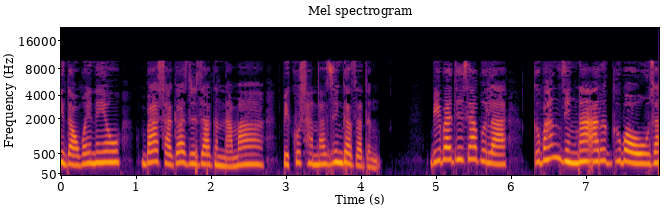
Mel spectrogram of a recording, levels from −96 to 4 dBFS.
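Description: Throughout, the speech sounds dull and plainly warbling, with nothing above 9.8 kHz, likely from AAC compression at a low bitrate that fits around 32 kbps.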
